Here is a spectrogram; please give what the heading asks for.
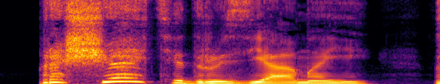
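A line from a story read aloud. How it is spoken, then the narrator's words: Sighing. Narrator (Russian): вздохнул он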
